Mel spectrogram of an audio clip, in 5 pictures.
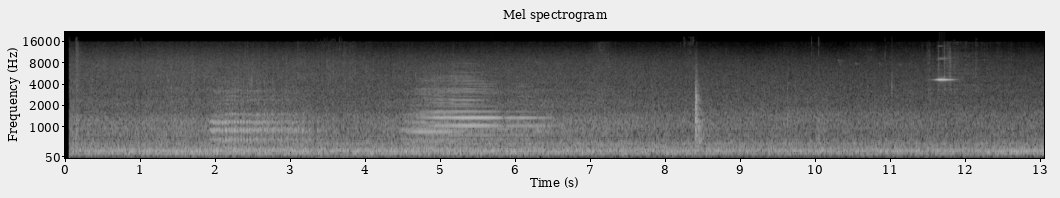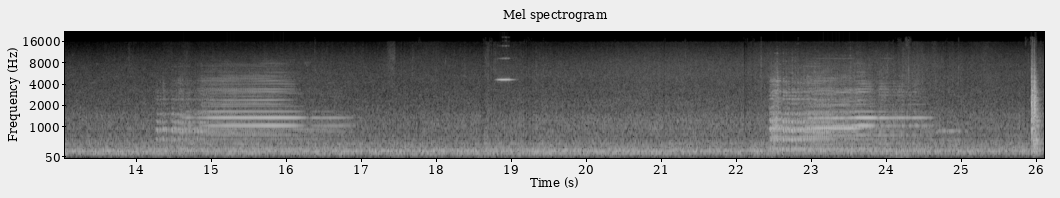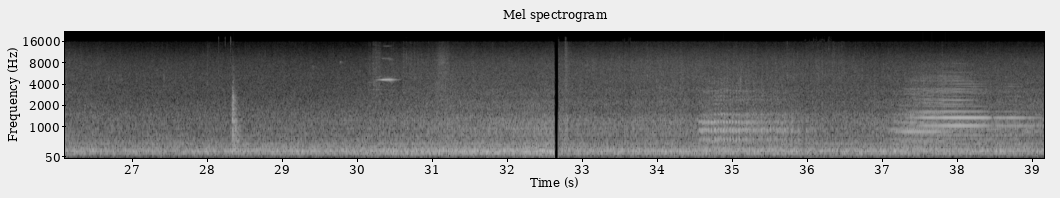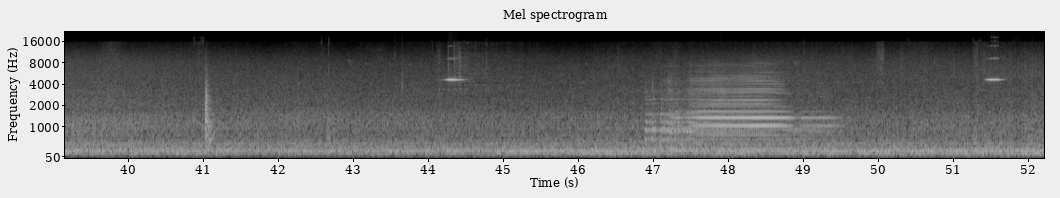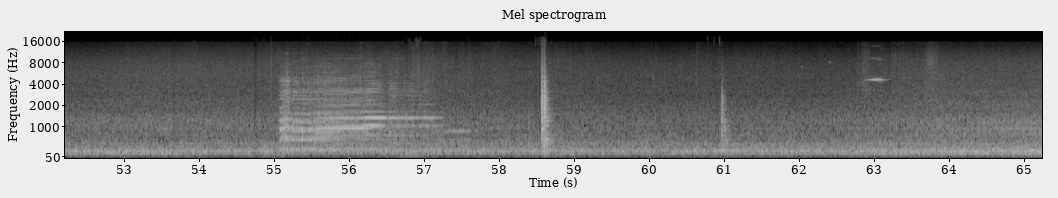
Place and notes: Grange Beg, Co. Tipperary, Ireland - Gate Swiss Cottage
Sounding Lines
by artists Claire Halpin and Maree Hensey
